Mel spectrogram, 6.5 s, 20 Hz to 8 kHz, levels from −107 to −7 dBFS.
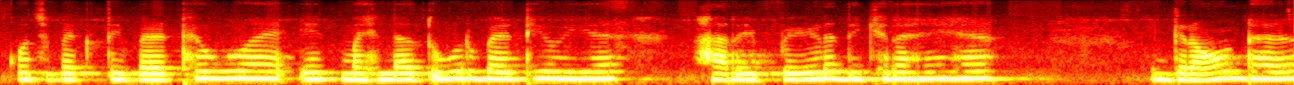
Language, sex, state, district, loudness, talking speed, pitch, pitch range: Kumaoni, female, Uttarakhand, Tehri Garhwal, -10 LUFS, 165 wpm, 240 Hz, 220-250 Hz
